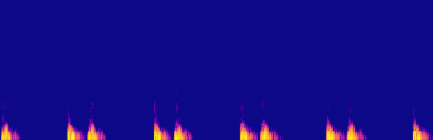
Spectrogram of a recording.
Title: Herztöne - die BESTE Einschlafhilfe für Babys! Heartbeat for Babysleep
